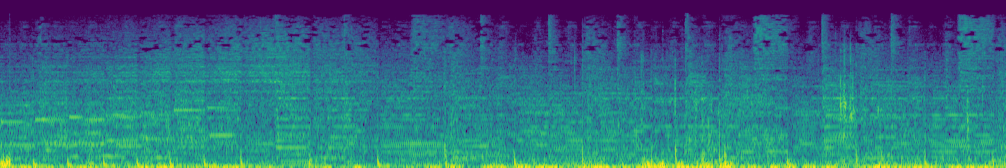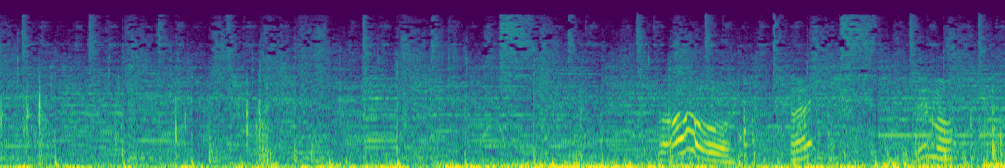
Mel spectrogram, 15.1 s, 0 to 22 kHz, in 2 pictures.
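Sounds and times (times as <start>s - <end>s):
background music: 0.0s - 15.0s
mountain bike rumble and rattle: 1.8s - 15.0s
wheels knocking on rocks: 4.9s - 10.0s.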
